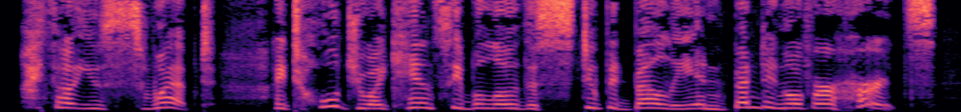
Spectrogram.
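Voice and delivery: high, loud frustrated holler. Acted. Pregnant woman hollering at her mate in the cave. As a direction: yell it out, fed up and in pain. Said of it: "I hollered at Quist".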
